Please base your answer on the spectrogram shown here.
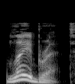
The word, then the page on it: labret: British English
